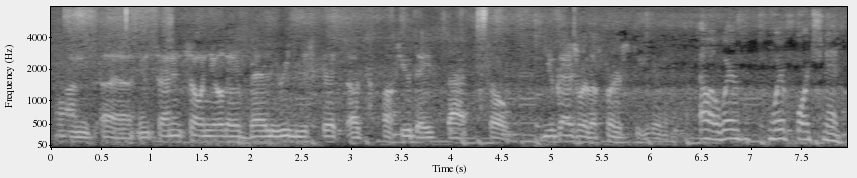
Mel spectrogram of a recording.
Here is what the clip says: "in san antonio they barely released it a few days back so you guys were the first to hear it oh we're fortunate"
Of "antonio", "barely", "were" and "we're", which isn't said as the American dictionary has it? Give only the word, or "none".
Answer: antonio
